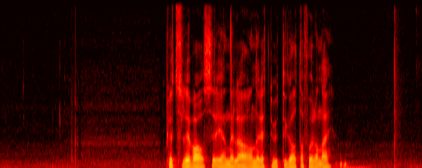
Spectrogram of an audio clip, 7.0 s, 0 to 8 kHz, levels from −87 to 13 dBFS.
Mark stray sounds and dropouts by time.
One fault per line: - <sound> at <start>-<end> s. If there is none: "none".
none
